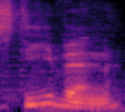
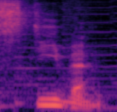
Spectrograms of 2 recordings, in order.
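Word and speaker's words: Stephen: It's pronounced Steven but with a ph. It's Irish. Okay. So, it's not Stefan, it's Steven.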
